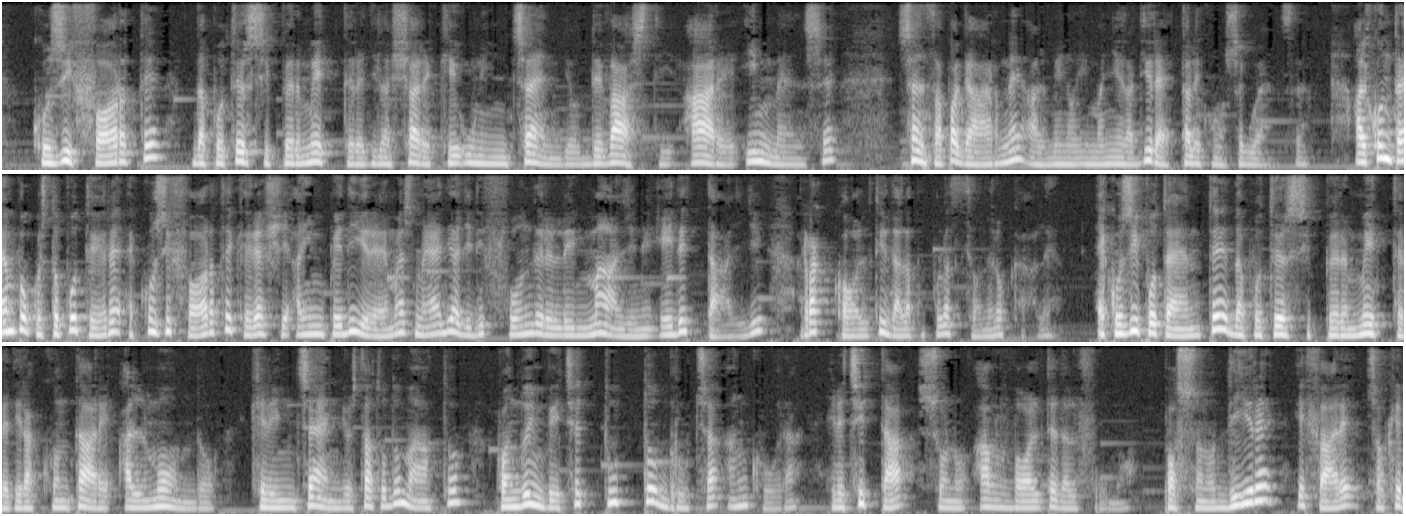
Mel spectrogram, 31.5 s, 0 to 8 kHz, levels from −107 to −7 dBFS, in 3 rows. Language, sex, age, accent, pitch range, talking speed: Italian, male, 30-49, native, 115-155 Hz, 150 wpm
